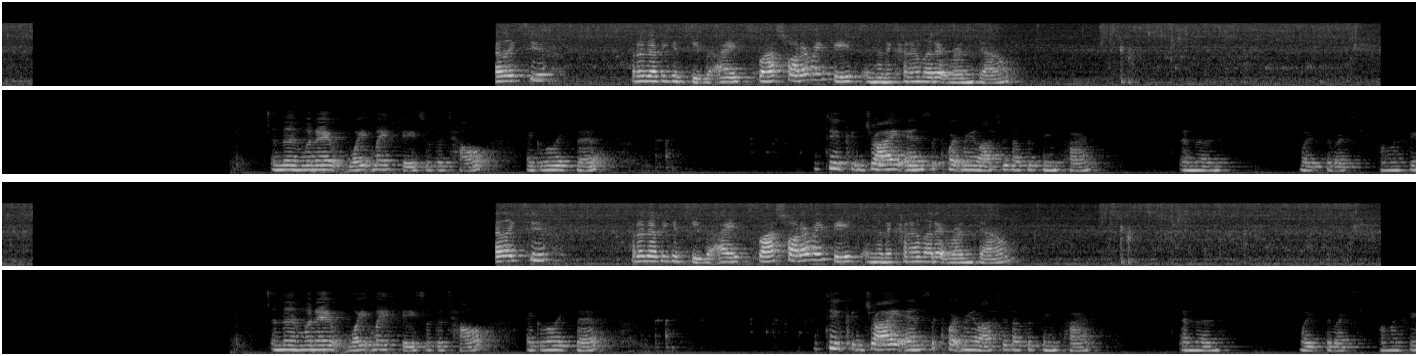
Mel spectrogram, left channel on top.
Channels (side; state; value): both; normal; correlation 0.33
